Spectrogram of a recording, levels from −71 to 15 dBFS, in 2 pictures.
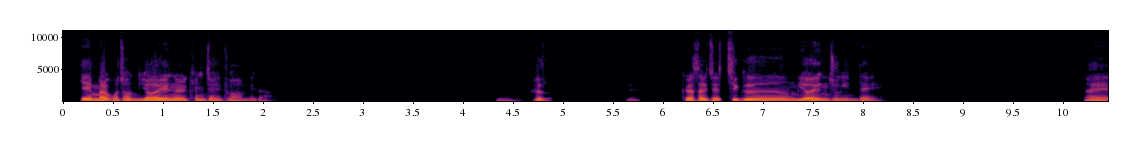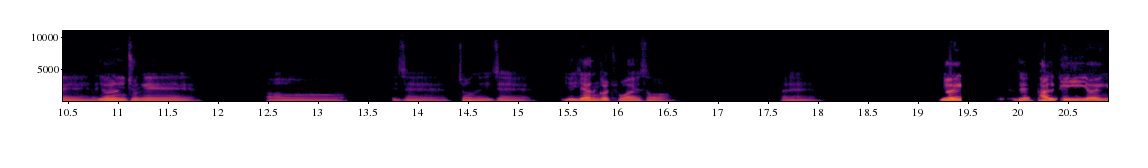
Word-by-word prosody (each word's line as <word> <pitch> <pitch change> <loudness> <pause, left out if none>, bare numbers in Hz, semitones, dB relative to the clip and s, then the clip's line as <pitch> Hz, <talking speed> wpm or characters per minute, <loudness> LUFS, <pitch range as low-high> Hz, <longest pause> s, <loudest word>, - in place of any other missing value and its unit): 게임 205 -1 +6
말고 140 -5 +4
전 125 -2 0
여행을 145 +4 +6
굉장히 115 -3 -3
좋아합니다. 90 -3 -10 2.2
음 105 -4 -19
그래서 150 0 -4 0.8
네 105 -3 -20 0.4
그래서 160 -1 +4
이제 125 -2 +2
지금 175 +2 +3
여행 135 +6 +6
중인데 110 - -5 2.0
네. 115 -7 -3
여행 140 +6 +1
중에 125 - -6 0.7
어 105 -1 -12 0.5
이제 110 -5 -12
저는 115 -1 -6
이제 100 -3 -10 0.3
얘기하는 140 +4 0
걸 125 -2 0
좋아해서 105 -2 -6 1.1
네. 95 -3 -13 1.2
여행 165 +6 +6 0.5
네 135 -3 -2
발리 170 - +1
여행 135 0 +1
120 Hz, 180 characters per minute, -19 LUFS, 105-145 Hz, 2.2 s, 게임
